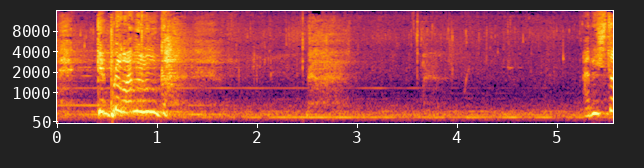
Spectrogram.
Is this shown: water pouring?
yes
